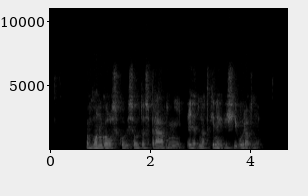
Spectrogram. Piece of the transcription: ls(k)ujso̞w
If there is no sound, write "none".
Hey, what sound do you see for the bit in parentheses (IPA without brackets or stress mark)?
k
